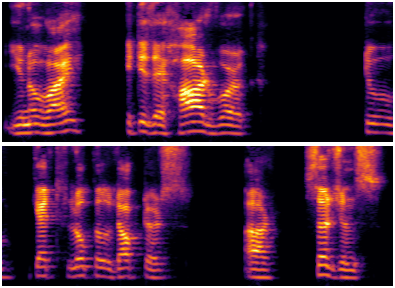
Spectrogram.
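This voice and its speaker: A man speaking as a physician and association leader, delivering a formal advocacy speech in an earnest, insistent, emphatic way. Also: medium pitch. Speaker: physician and association president giving a public address.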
